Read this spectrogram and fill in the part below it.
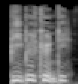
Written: bibelkyndig

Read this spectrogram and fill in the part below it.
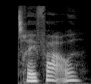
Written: trefarvet

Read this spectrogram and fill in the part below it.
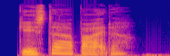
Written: gæstearbejder

